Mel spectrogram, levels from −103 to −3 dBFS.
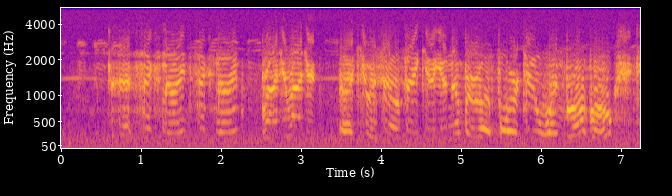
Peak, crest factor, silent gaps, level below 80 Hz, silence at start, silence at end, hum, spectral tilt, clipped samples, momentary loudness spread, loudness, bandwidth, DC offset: -8 dBFS; 14 dB; none; -56 dBFS; 0 s; 0 s; none; -5.5 dB/octave; under 0.1%; 6 LU; -21 LUFS; 5.4 kHz; 0.2%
